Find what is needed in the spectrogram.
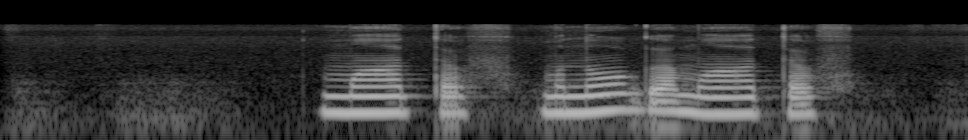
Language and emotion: Russian, sad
